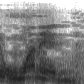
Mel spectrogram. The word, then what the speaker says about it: wanted: Diga aquele ED, wanted, ok? Pronúncia rápida, tira o T, wanted, wanted, wanted.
